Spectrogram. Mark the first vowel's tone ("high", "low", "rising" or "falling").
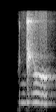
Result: low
